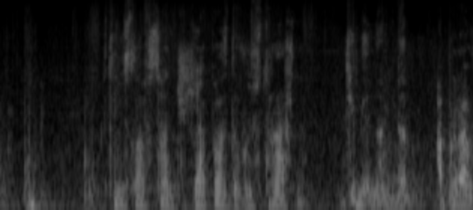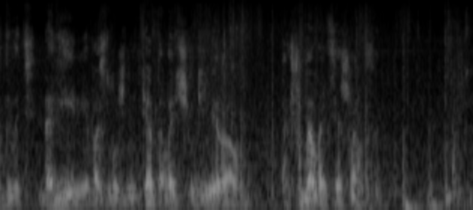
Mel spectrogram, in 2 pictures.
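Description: A young man and an older man argue loudly.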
